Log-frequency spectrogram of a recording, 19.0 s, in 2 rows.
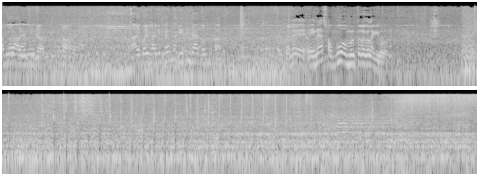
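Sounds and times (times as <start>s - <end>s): hot oil sizzling: 9.2s - 19.0s
mechanical hum: 9.2s - 19.0s.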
